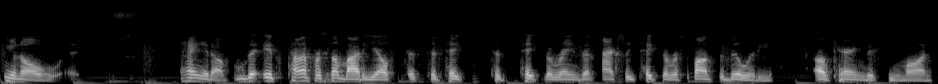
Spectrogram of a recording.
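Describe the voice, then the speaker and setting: Male sports podcast co-host, earnest and measured, conversational. Thin telephone-like audio with a faint music bed. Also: mid-range voice, dry recording. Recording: narrow phone-like sound, faint music.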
